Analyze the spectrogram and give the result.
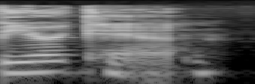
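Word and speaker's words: Bircan: by the name of Beer Can. Yes, it is pronounced beer can, at least as I've heard him pronounce it.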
